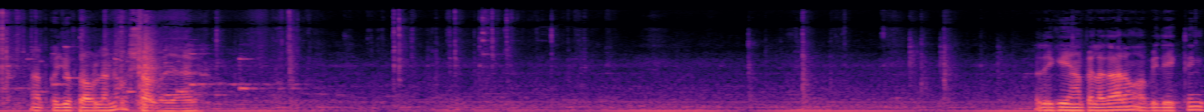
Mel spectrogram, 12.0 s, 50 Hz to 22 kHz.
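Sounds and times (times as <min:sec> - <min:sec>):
printer parts clicking and tapping: 0:00.0 - 0:03.0
steady low hum: 0:04.9 - 0:12.0.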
